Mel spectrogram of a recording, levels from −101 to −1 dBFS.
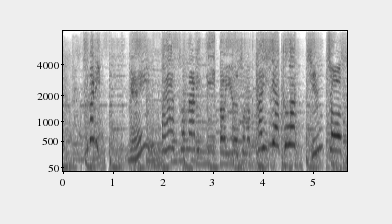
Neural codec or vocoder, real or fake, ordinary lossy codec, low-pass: vocoder, 44.1 kHz, 128 mel bands, Pupu-Vocoder; fake; Opus, 16 kbps; 7.2 kHz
